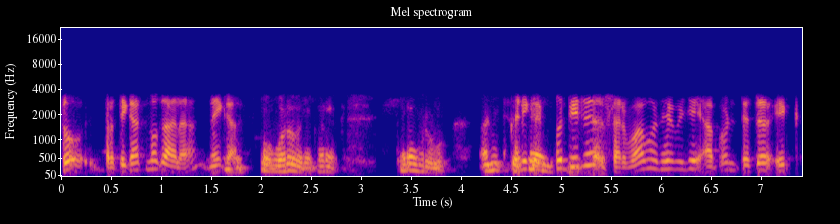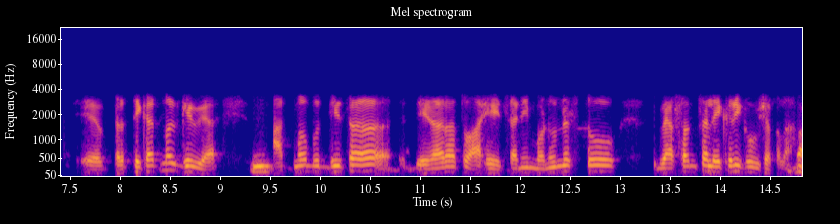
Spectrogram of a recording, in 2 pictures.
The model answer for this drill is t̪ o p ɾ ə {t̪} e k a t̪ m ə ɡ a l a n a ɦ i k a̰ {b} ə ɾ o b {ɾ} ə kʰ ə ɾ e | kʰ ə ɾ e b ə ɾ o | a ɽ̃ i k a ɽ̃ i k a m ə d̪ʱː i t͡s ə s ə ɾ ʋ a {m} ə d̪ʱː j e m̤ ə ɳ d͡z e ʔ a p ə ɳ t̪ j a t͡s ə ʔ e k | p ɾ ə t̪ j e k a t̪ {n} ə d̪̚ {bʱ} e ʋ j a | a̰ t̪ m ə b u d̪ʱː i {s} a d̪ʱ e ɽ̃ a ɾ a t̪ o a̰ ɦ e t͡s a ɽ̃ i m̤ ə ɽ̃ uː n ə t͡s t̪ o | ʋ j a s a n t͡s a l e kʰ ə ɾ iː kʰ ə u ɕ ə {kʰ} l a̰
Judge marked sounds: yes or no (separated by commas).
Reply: yes, yes, yes, yes, no, no, no, no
